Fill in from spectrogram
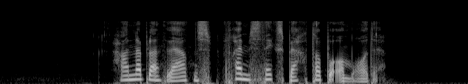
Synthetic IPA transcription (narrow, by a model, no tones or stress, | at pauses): hɑnæːʁblɑnt̪ʋæʁd̪n̩sfʁɛmst̪əɛkspæʁt̪əʁpʰo̰ːʔɔ̰mʁo̰ːd̪ə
